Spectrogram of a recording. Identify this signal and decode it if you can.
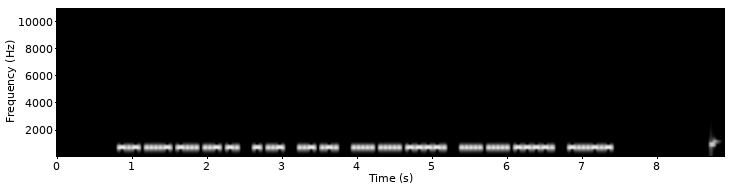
Morse code, heard as a keyed tone, about 40 wpm, 700 Hz. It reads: K4BUN TU UR 559 559 <BK>
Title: SOTA QSO Practice 40wpm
